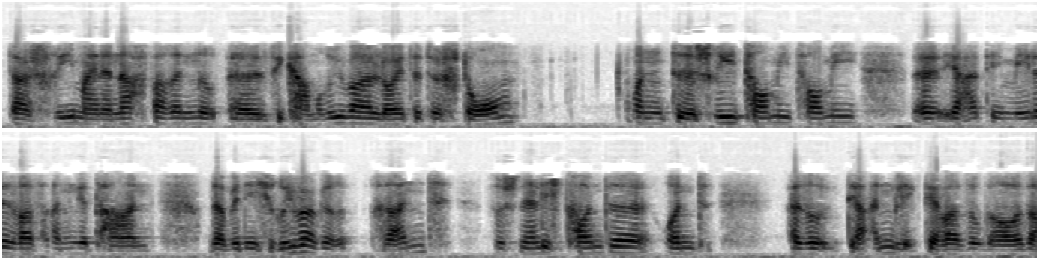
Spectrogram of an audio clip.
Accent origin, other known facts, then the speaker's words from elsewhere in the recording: Berlin, Germany; ursprünglich bin ich Berliner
